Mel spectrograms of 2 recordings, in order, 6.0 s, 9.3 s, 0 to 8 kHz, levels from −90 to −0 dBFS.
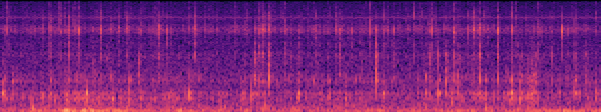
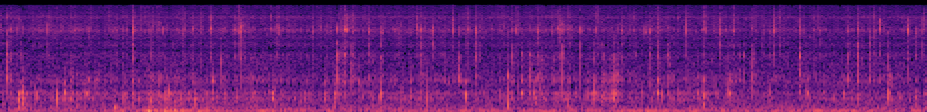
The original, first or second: first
